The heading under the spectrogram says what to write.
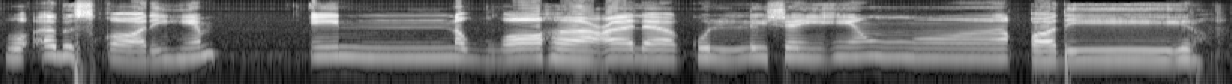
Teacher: اب با پہ قلقلہ کرنا ہے اور صاد پر زبر ہے، اس کو ویسے بھی موٹا پڑھیں گے لیکن الف سے پہلے زبر آ جائے گا تو اس کو ہم 1 الف یعنی 2 حرکات کے برابر کھینچیں گے.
